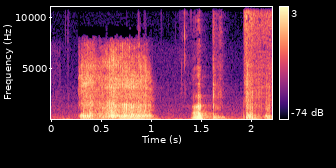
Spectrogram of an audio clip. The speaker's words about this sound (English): Sorry, I was typing, so I muted my microphone, so you didn't hear me scoff initially, but I gave you a second scoff there just to satisfy your chuckle desire. There you go, second scoff.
